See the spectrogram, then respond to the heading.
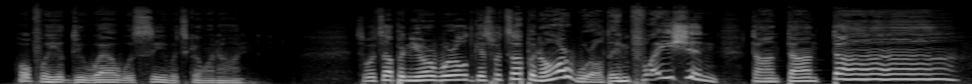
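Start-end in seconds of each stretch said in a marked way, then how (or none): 2.6-7.2 loud, higher showman build-up; dramatic announcement. Pretend. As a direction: announce it like a game show reveal.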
